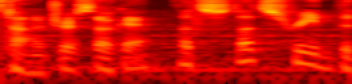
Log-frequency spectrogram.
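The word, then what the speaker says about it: Tonitrus: is wait is it I always say it wrong is it tanatress or is it uh it is ton of Tris okay let's let's read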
